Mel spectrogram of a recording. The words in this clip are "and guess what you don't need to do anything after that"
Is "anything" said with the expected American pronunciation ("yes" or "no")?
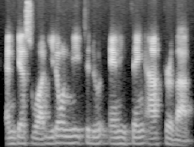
yes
